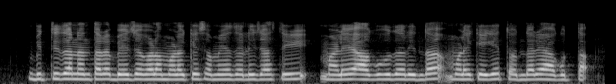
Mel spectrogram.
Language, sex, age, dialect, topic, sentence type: Kannada, female, 18-24, Central, agriculture, question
